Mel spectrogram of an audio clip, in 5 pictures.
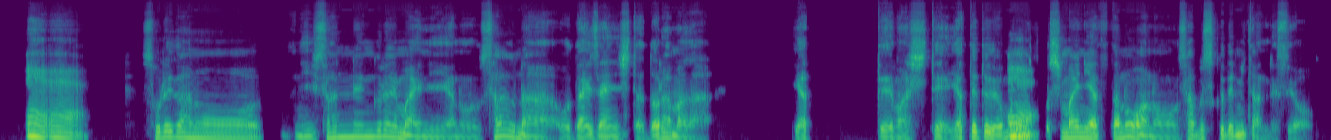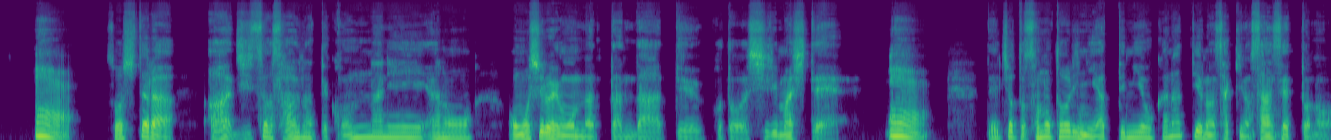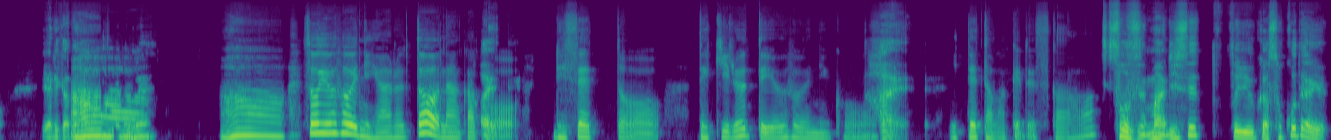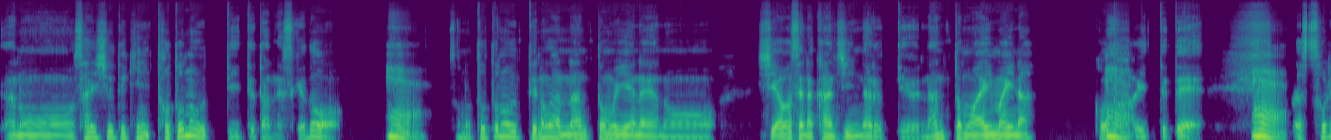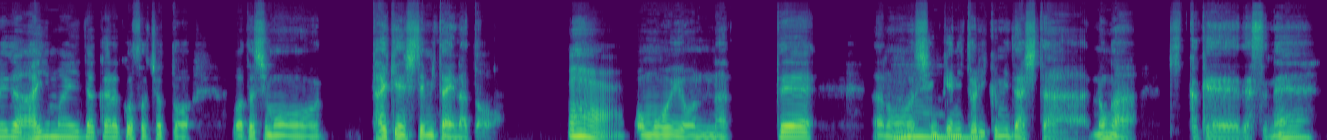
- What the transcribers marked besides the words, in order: none
- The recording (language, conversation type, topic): Japanese, podcast, 休みの日はどんな風にリセットしてる？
